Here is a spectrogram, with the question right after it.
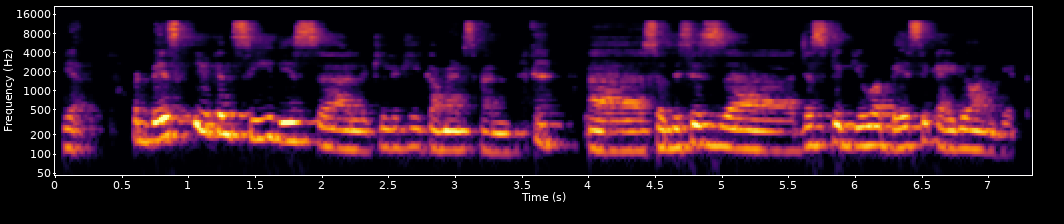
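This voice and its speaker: A hoarse man teaching a live online coding class, explaining patiently with many fillers like "okay" and "uh". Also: mid-range voice, normal speed, mellow. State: hoarse from shouting. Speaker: programming instructor. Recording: roomy echo.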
